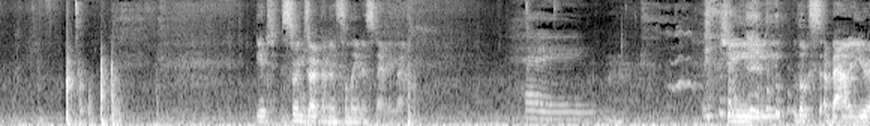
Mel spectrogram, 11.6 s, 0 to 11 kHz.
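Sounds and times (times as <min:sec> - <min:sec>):
sharp knocking on a door: 0:00.9 - 0:01.7
speech: 0:03.4 - 0:05.6, 0:07.0 - 0:08.0, 0:09.4 - 0:11.5
laughter: 0:08.7 - 0:11.0.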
